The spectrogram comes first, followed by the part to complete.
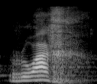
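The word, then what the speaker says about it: רוח: Roach así como suena se pronuncia la c en hebreo como J ruaj se le só y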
